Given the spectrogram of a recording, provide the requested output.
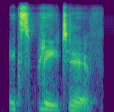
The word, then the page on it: expletive: Indian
